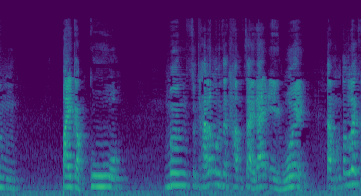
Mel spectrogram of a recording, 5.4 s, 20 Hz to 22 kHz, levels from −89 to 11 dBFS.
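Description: From start to finish, the s sounds come out gritty and lispy over a treble that stays bright yet sounds copied, with nothing above 14.9 kHz. Unlike a plain low-pass or MP3 smearing, this fits likely HE-AAC compression at roughly 20 kbps, rebuilding highs by band replication.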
